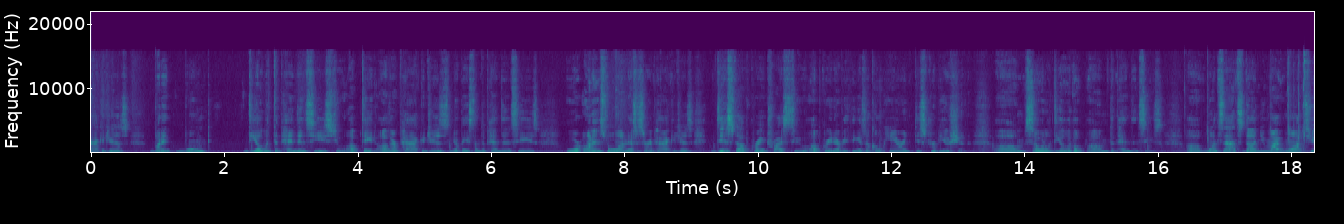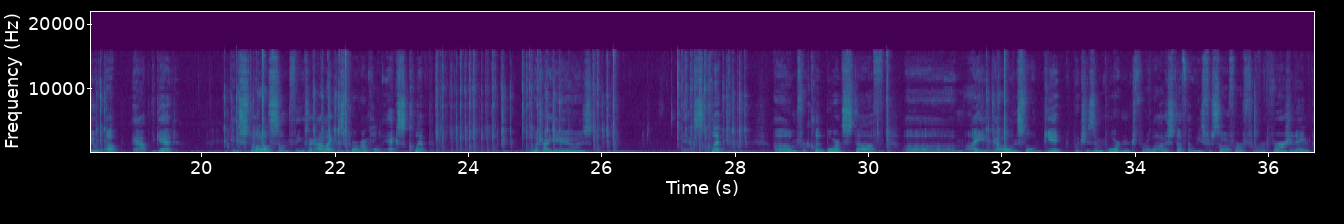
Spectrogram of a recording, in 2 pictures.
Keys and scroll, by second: 18.3-19.1 typing, 20.3-21.0 typing, 23.1 typing, 24.5-25.8 typing, 27.7-28.9 typing, 30.3 typing, 33.4 typing.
